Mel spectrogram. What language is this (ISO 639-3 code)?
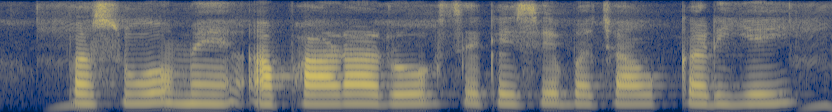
mag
